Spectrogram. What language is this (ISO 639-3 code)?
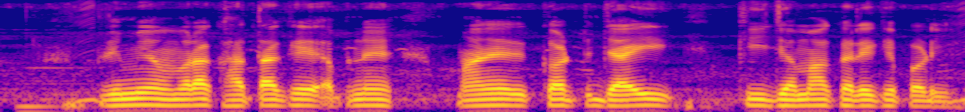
bho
